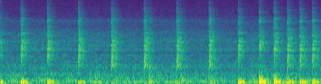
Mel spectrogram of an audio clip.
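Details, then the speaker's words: Fender Vibro King amp with a loud roaring noise; low regular thumps through the speaker pulse at the tremolo rate and quicken as tremolo speed is turned up, and pulling the last valve in the chain, the tremolo valve, stops them. "something to do with the tremolo oh dear can you hear that horrible thump as i turn the tremolo speed up"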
